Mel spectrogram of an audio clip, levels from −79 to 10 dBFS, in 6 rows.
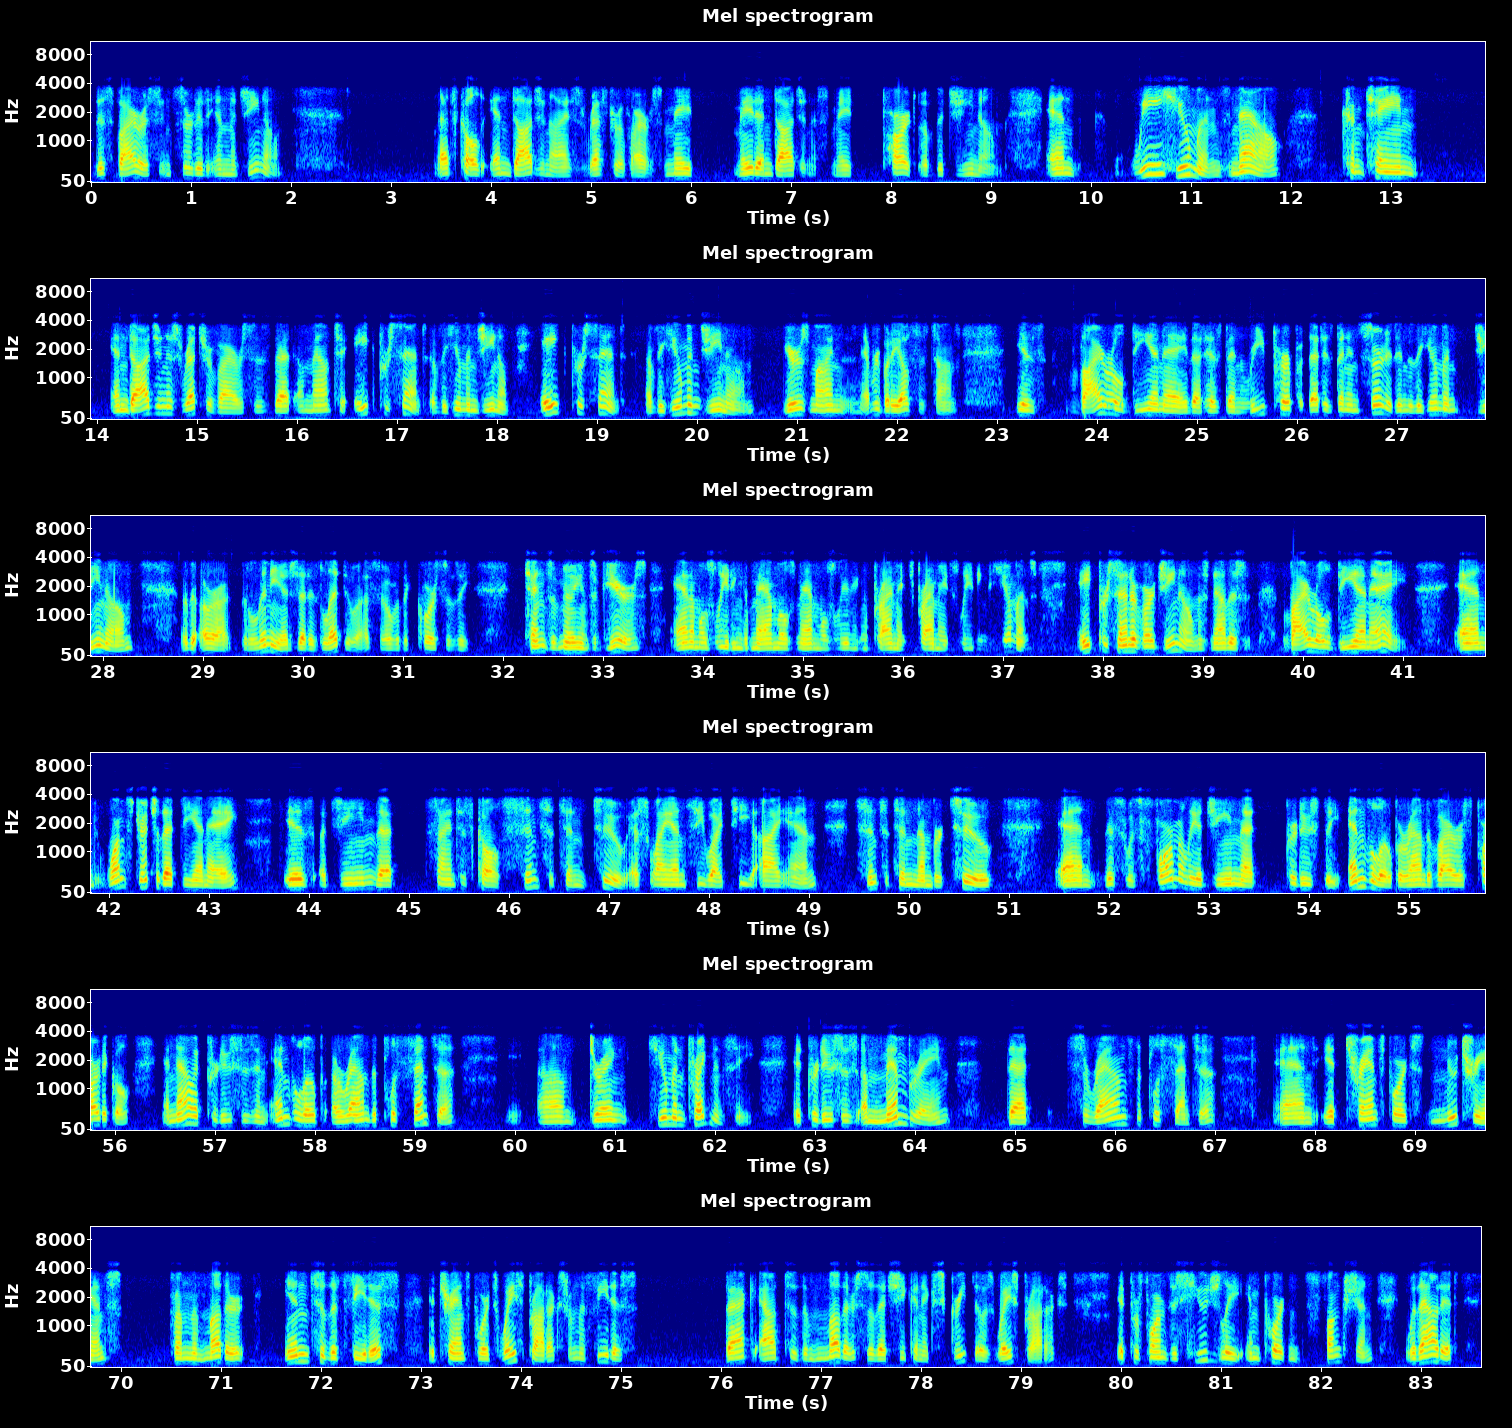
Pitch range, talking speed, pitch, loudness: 110-130 Hz, 140 wpm, 120 Hz, -21 LUFS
